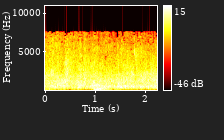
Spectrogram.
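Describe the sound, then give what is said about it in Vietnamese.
A crowd claps steadily, a dense, continuous patter of many hands at a loud, even level with no voices standing out, applauding to thank a non-Catholic man. “Chúng ta một tràng pháo tay thật to để cảm ơn anh ngoại đạo ạ.”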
